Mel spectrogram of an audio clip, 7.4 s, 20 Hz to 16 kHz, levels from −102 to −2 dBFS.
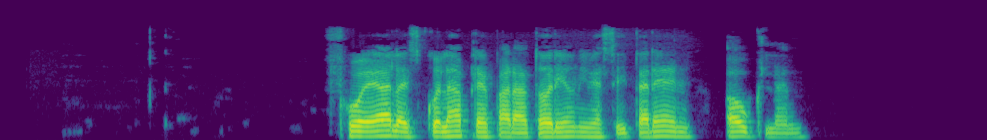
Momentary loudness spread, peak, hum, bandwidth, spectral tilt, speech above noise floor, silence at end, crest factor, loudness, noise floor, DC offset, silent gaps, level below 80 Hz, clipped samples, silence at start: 13 LU; -2 dBFS; none; 7.6 kHz; -8 dB/octave; over 75 dB; 1.4 s; 18 dB; -16 LUFS; under -90 dBFS; under 0.1%; none; -60 dBFS; under 0.1%; 2.6 s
